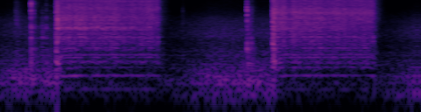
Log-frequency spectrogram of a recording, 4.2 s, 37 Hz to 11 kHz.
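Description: Cordless electric ratchet running in two bursts of about a second each, spinning out T30 Torx screws, with a few short clicks before each burst.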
